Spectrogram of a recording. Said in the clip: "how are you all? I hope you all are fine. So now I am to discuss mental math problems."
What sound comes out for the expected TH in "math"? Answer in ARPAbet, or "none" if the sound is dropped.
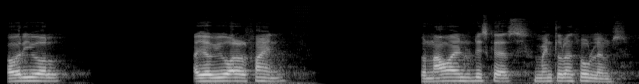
S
